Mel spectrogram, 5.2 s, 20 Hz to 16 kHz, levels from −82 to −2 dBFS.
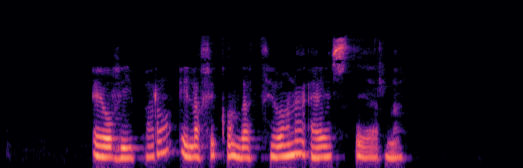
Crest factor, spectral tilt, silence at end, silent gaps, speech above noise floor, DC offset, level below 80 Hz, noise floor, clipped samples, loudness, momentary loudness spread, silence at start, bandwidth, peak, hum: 18 dB; -5.5 dB/octave; 1.2 s; none; 61 dB; under 0.1%; -68 dBFS; -85 dBFS; under 0.1%; -25 LUFS; 9 LU; 0.9 s; 7.8 kHz; -8 dBFS; none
